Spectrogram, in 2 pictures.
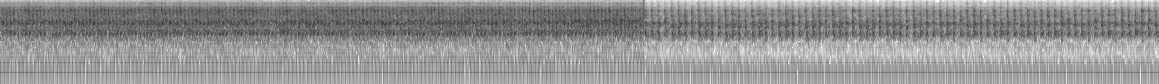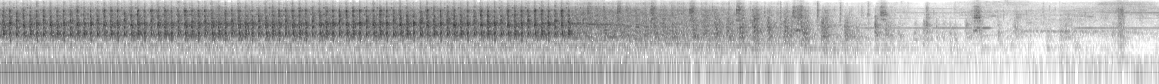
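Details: Engine running after repair work, with the radiator cap re-tightened: deep, even idle with steady firing pulses and no knock, holding smooth before shut-off and wind-down; problem fixed.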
